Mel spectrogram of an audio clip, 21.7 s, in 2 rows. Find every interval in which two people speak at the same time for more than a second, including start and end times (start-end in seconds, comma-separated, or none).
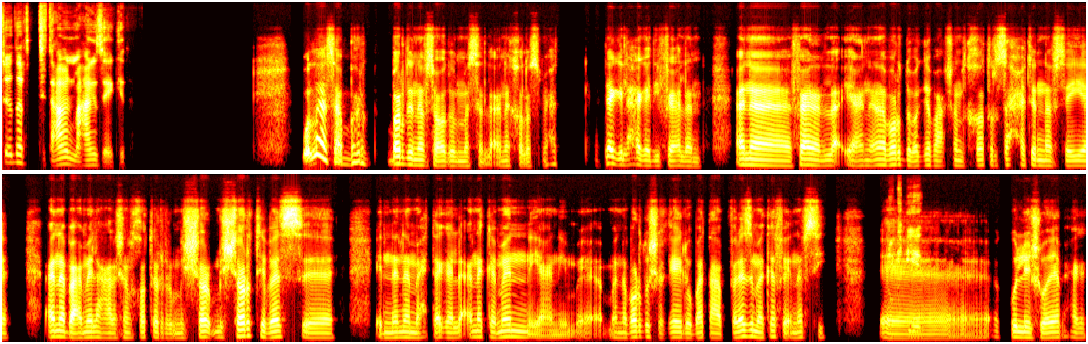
none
